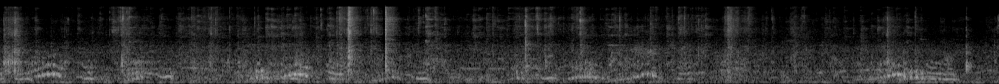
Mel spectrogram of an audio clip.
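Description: Pigeons coo in repeated throaty rolls, with scuffling and flapping bursts as several birds fight nearby, fairly quiet overall.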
